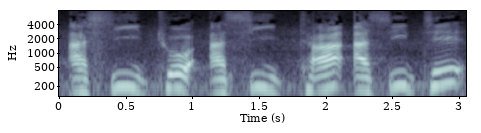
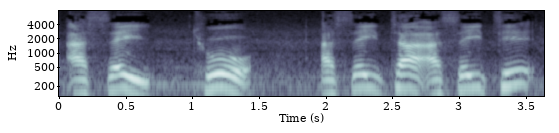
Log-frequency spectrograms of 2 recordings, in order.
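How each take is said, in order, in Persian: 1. حرف بعد از s، 'i' است. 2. حرف بعد از s، 'a' است. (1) "فتح و کسر را عجز در سین از عصا" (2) "فتح و کسر را عجز در سین از عصا"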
